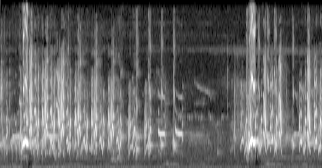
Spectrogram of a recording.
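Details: Sooty-headed bulbul singing to rile up rival males: dense chattering, warbled phrases in two loud bursts separated by a short quiet gap, with a soft low rumble underneath.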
